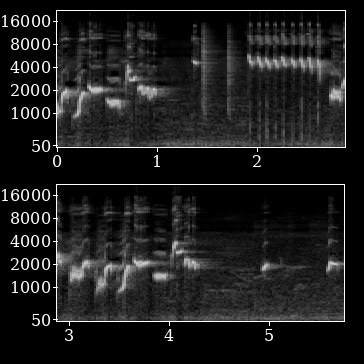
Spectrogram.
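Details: Shama song played as a lure, with varied whistles, a fast buzzy high trill and rapid clicking notes, then slurred phrases that thin out into single whistles.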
